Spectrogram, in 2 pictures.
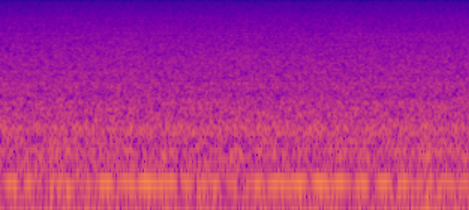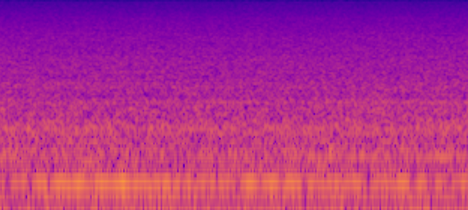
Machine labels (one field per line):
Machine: fan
